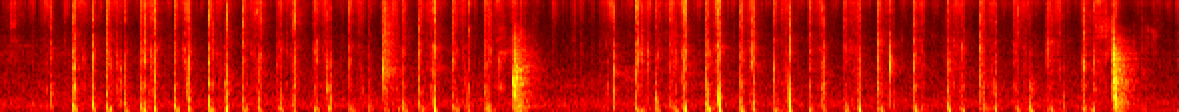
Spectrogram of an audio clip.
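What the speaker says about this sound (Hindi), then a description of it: "कभी कभार शफल करते वक्त कार्ड्स हम इधर उधर कर।" Tarot cards are shuffled by hand in quick repeated riffling slaps, a close, crisp, steady rhythm across the whole stretch with a couple of louder snaps and no voices.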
